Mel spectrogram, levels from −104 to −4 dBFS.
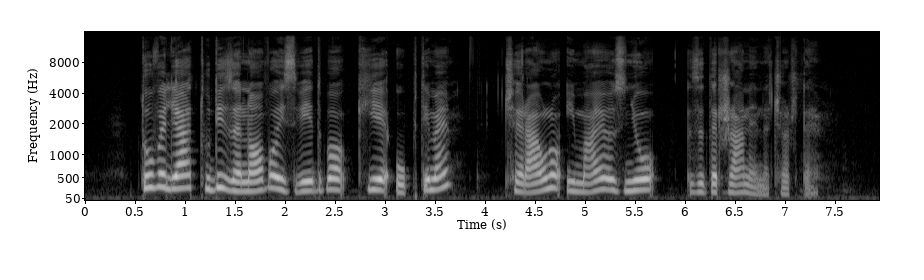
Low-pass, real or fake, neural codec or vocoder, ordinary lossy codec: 14.4 kHz; real; none; none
